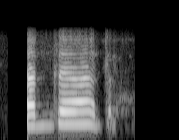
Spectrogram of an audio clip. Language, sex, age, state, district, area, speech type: Sanskrit, male, 45-60, Karnataka, Udupi, rural, conversation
